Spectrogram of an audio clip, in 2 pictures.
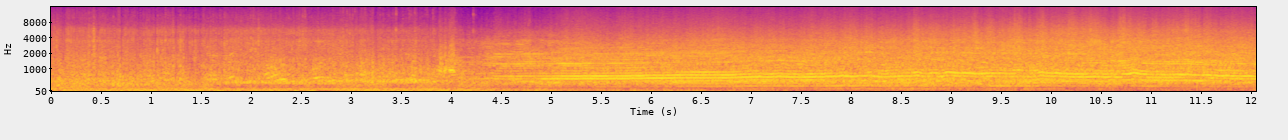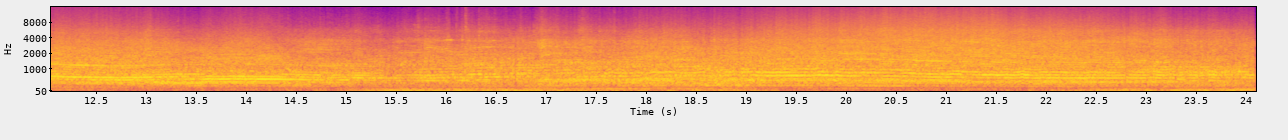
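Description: A powerboat engine roars at high speed.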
